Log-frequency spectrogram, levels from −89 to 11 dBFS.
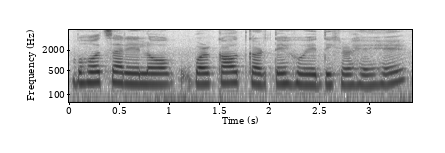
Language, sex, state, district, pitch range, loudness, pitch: Hindi, female, Arunachal Pradesh, Lower Dibang Valley, 200-225 Hz, -15 LUFS, 210 Hz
